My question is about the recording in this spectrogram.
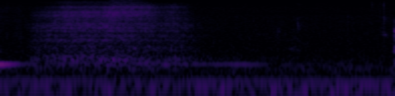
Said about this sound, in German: Und dann nehmen wir uns einen Moment Zeit, um einfach mal hier anzukommen in diesem Raum. Wir atmen einmal tief durch die Nase ein,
